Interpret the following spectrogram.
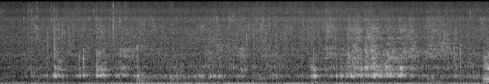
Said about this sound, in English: while we are frying the onions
